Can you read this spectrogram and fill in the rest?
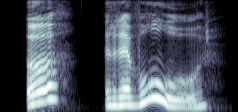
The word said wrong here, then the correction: Au revoir: Agneta. – Au revoir.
